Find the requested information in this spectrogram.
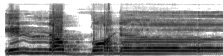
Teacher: Jadi huruf alif pada illa tu jangan pakai. Sebenarnya dalam ayat ini huruf alif jangan guna, huruf hamzah wasal jangan guna, dan huruf lam selepasnya juga tidak dibaca. Jadi yang kita baca terus kepada huruf dad yang bersabdu. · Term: Syamsiah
